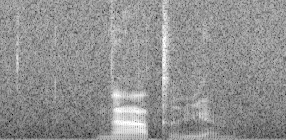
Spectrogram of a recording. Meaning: sodium (a reactive metal)
- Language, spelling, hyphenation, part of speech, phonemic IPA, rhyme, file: Dutch, natrium, na‧tri‧um, noun, /ˈnaː.triˌʏm/, -aːtriʏm, Nl-natrium.ogg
